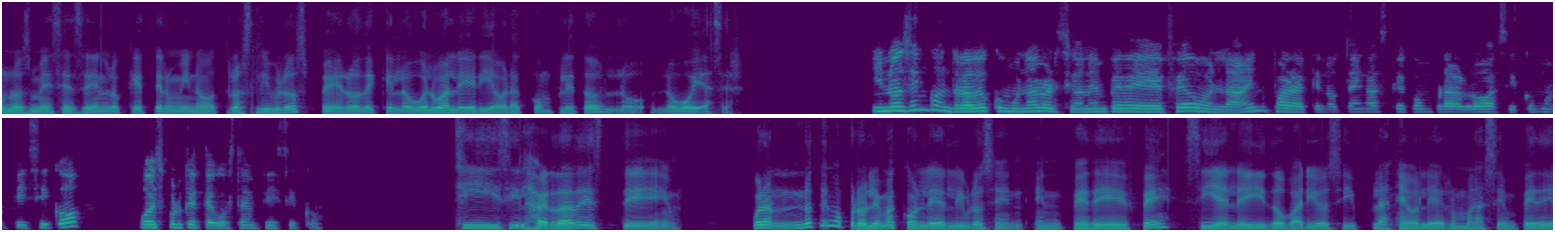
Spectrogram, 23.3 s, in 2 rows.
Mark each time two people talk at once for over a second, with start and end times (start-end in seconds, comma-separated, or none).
none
